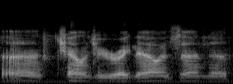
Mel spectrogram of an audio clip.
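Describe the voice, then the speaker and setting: A man giving matter-of-fact mission control status commentary, halting often with uhs and pauses, on an archival radio feed. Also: very deep voice, completely flat delivery, sharp tone, slight background noise, low-quality recording. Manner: halting, hesitant delivery with frequent uhs and pauses. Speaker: mission control announcer, public affairs commentator. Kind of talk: spaceflight status commentary, partly improvised.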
